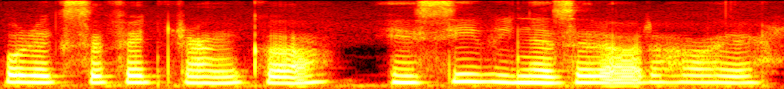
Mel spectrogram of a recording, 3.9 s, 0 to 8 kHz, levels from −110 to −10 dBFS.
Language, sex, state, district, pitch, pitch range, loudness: Hindi, female, Arunachal Pradesh, Papum Pare, 225 Hz, 215-230 Hz, -13 LUFS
